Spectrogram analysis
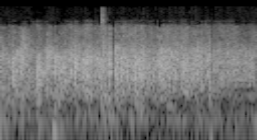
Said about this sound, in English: Give a round of applause for that guy.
